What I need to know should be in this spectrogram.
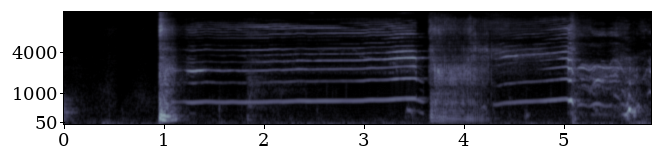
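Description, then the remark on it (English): A voice imitates a fart let out on a doctor during an examination, with two drawn-out, squeaky buzzing tones that slowly rise in pitch, the first long and the second shorter, fairly loud. “and I fart right on him.”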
